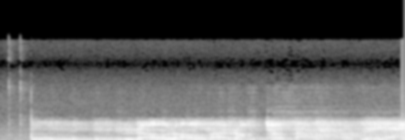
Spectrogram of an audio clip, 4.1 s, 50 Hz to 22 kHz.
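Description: A 3XY radio station jingle starts abruptly: backing music with a sung melody. It sounds thin, with no deep bass or high treble.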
